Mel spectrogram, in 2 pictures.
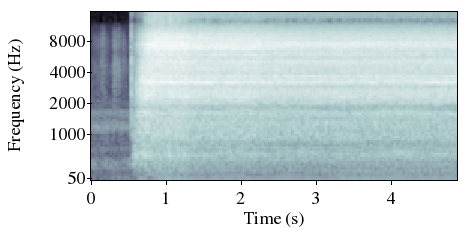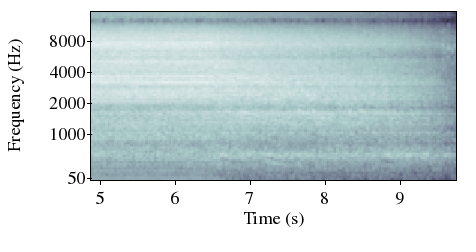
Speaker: Okay, I have this Delta 1 in belt sander, and it works fine, but it sure is noisy.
